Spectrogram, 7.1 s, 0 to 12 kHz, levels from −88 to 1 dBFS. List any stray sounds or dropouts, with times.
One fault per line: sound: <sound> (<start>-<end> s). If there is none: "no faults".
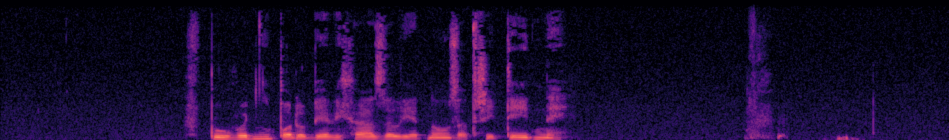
sound: sneeze (5.6-5.9 s)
